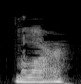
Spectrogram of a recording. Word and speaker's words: Millar: So that's not Miller, it's pronounced Millar? – Si, senor. Millar.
